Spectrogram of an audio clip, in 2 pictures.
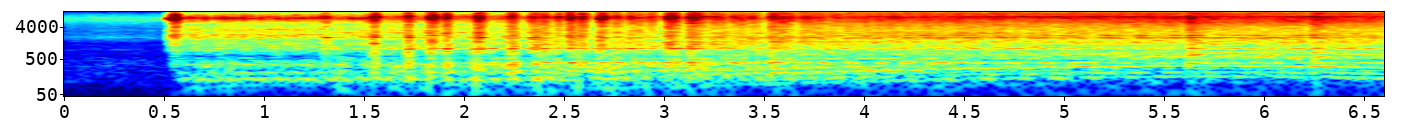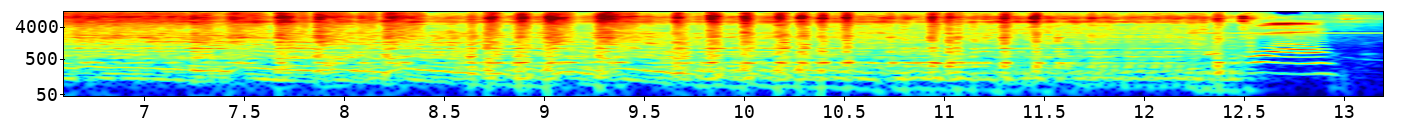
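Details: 1995 Yamaha 1100 two-stroke engine, first start after rebuild replacing a missing piston, fuel poured into carburetors with no tank: catches straight away, runs about twelve seconds with throttle blips and revs, shuts off cleanly; normal start and run.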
